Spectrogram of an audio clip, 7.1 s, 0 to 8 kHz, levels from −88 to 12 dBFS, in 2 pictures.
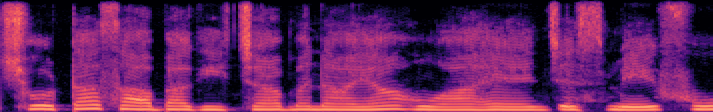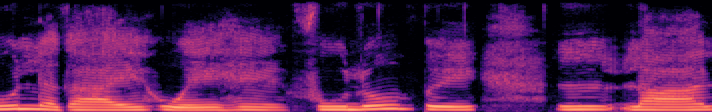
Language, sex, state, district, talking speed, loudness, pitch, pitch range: Hindi, female, Goa, North and South Goa, 125 wpm, -12 LUFS, 210 Hz, 200-225 Hz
